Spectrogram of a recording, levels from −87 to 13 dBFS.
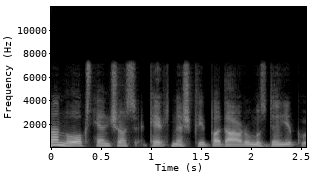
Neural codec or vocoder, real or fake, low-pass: codec, 16 kHz, 0.5 kbps, FreqCodec, larger model; fake; 7.2 kHz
